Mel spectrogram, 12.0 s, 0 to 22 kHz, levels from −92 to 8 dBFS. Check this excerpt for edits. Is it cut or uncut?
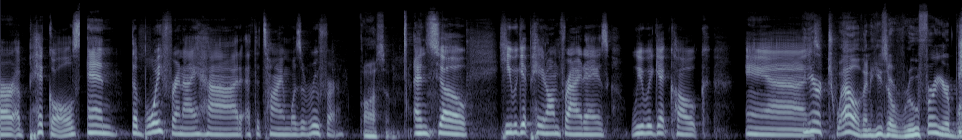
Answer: cut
